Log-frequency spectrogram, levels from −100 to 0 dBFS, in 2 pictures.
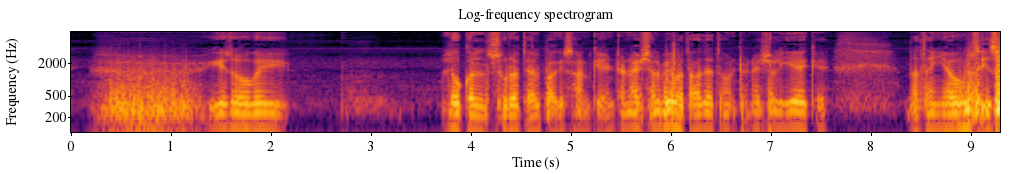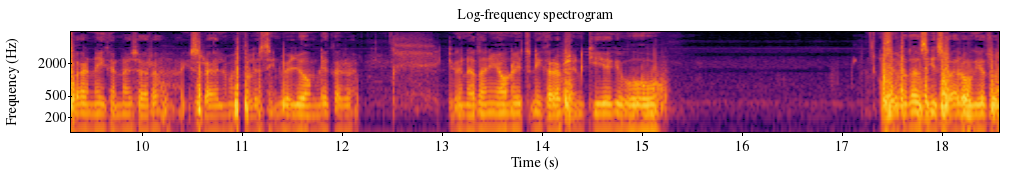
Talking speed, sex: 175 wpm, male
